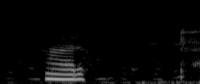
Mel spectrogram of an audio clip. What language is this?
Santali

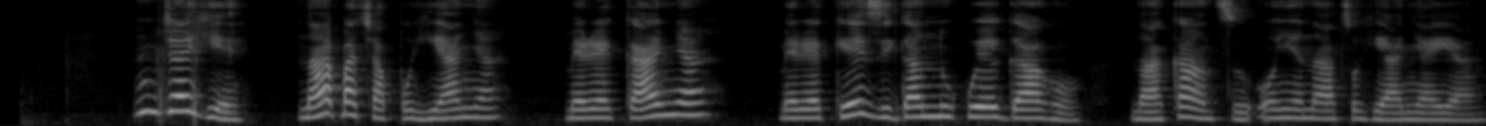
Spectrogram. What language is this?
Igbo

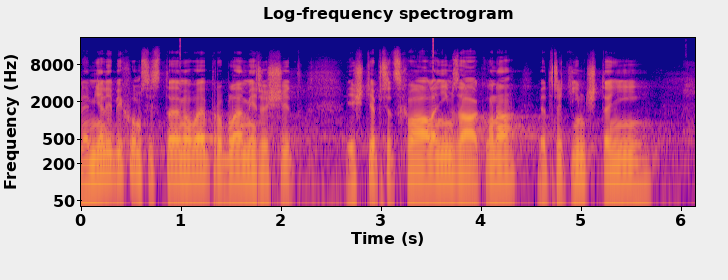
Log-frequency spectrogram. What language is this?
Czech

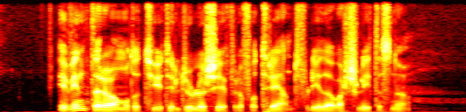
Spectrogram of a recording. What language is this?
Norwegian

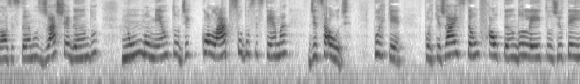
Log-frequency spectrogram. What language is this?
Portuguese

